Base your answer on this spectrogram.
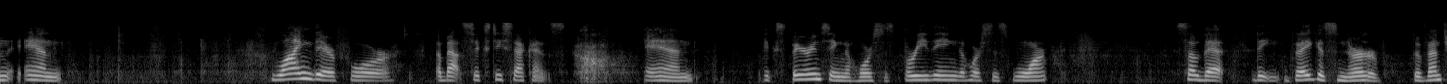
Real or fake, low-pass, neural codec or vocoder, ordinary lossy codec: fake; 7.2 kHz; codec, 16 kHz in and 24 kHz out, 0.8 kbps, FocalCodec, streaming, 65536 codes; Opus, 32 kbps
